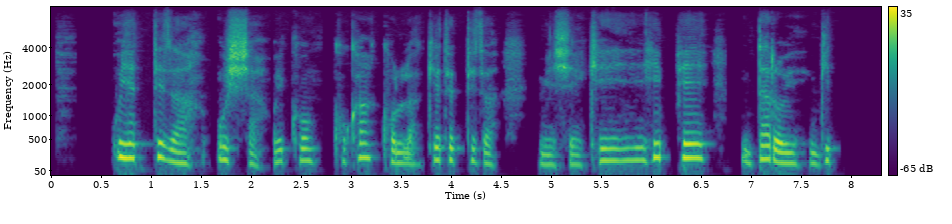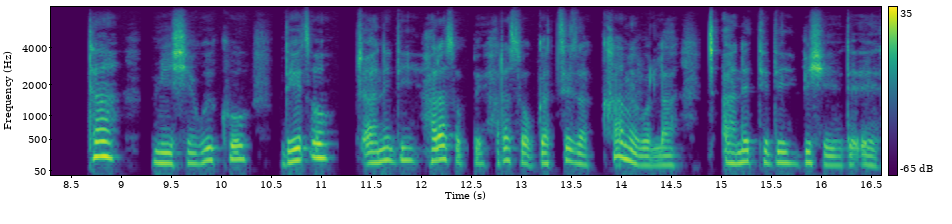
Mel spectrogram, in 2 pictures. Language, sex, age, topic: Gamo, female, 25-35, government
